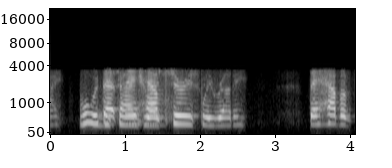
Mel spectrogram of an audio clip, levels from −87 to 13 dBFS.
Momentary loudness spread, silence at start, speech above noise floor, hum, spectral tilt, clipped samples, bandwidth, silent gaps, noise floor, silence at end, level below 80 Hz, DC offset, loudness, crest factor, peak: 11 LU; 0 s; 53 dB; none; -7 dB/octave; under 0.1%; 3.6 kHz; none; -71 dBFS; 0.1 s; -84 dBFS; under 0.1%; -18 LUFS; 16 dB; -2 dBFS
